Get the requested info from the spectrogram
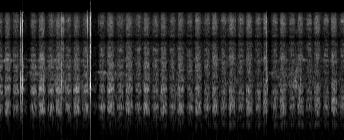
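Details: Purebred Japanese Tosa Inu panting during mating: rhythmic breathy huffs about once per second, steady and unbroken, with a few sharp clicks and knocks standing out over the breathing.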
